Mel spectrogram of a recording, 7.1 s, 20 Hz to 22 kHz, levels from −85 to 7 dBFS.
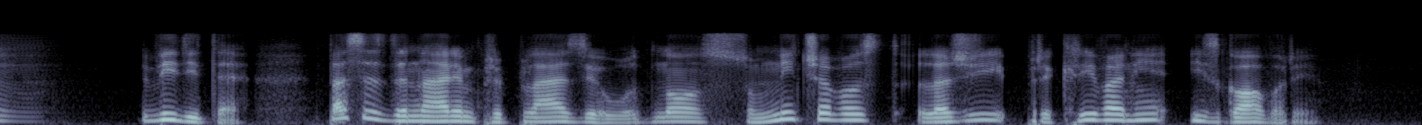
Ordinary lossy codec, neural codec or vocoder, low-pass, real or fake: none; codec, 16 kHz, about 1 kbps, DyCAST, with the encoder's durations; 7.2 kHz; fake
